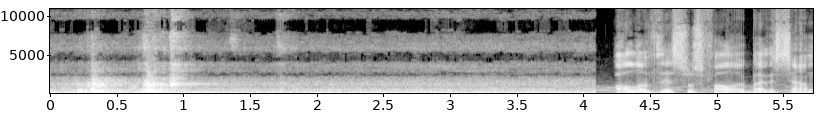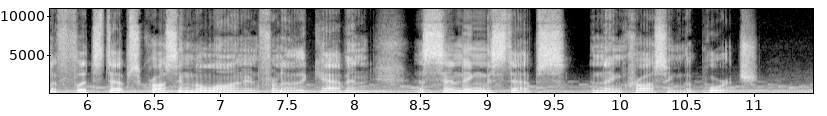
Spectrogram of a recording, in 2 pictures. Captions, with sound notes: (rock thudding) All of this was followed by the sound of footsteps crossing the lawn in front of the cabin, ascending the steps, and then crossing the porch.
